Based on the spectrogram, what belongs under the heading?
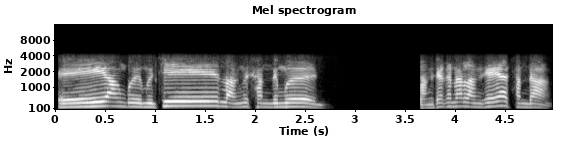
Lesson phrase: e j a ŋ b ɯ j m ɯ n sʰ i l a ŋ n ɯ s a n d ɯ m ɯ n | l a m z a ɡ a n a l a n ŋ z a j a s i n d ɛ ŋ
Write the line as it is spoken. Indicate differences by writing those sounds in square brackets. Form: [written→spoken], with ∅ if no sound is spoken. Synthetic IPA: e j a ŋ b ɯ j m ɯ n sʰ i l a ŋ n ɯ s a n d ɯ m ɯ n | l a [m→ŋ] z a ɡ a n a l a [n→∅] ŋ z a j a s [i→a] n d [ɛ→a] ŋ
